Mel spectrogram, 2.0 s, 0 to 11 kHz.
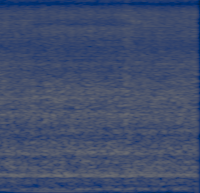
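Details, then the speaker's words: Fil (Italy) FA 120 dual-spindle bed milling machine, horizontal spindle (ISO 50) at maximum 1200 rpm: even quiet hiss with faint steady hum, no knocks, grinding or whine; silent even at high speed, normal running. "Working at its maximum spindle speed, that is 1200 rotations per minute. As you can hear, there is no noise at all. Even at its high spindle speed also, it is silent."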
